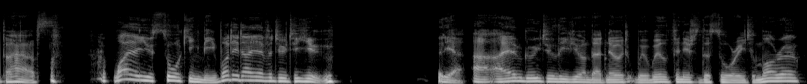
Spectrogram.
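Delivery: ordinary talk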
